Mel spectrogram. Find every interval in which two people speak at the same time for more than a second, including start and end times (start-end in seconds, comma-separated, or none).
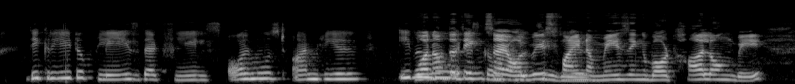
4.2-6.0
